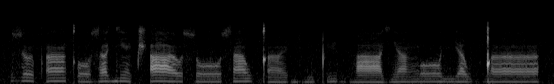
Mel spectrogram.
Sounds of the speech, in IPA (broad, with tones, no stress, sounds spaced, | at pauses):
z ɵ˦˨ pʼ ɐ̃ː˦ kʼ o˨ z ɐ˦ dʲ ẽ˦˨ t͡ʃʼ aː˦˨ ʊ̯ s oː˨ s ã˦ w kʼ ɐ̃ː˨ ɪ̯ ɡʱ i˨ pʼ i˦ bʱ aː˨ zʲ ã˦ ŋ oː˦ nʲ a˦ w ŋ͡ǃ ɐː˦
